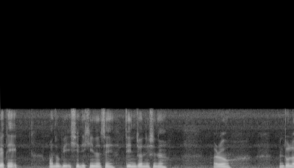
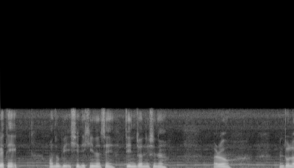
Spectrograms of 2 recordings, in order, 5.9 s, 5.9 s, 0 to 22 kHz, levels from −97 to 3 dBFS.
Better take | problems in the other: first | background sound (Piano); 19 dB below the speech

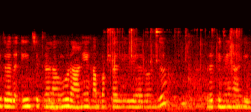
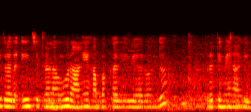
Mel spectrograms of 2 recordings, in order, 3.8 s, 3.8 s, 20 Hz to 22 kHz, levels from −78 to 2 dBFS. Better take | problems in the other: second | background sound (Keys jangling); 15 dB below the speech

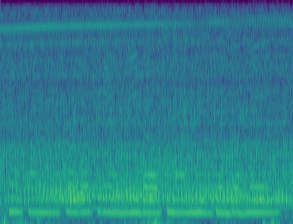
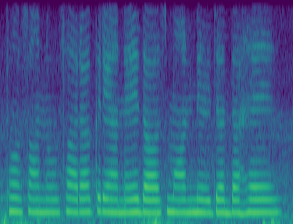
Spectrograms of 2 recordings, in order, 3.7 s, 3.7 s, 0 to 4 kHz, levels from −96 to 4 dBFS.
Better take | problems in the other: second | background sound (Frog + Domestic sounds, home sounds); 1 dB above the speech

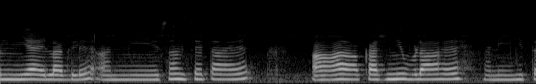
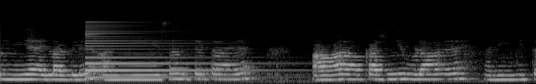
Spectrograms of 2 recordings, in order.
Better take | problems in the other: first | background sound (Acoustic guitar); 7 dB below the speech // room echo; dies away in 0.3 s

